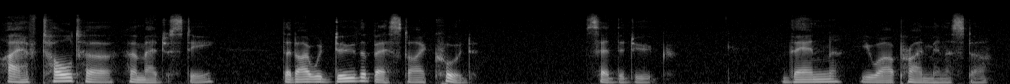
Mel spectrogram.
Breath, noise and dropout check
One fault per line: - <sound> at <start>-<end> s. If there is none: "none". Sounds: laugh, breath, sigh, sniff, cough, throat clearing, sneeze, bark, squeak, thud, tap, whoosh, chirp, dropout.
none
